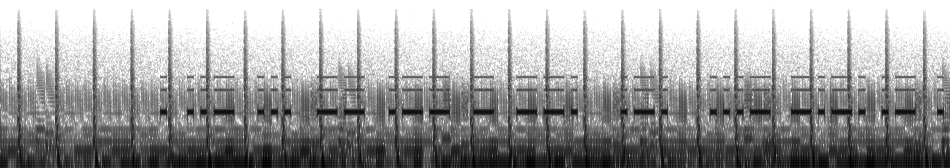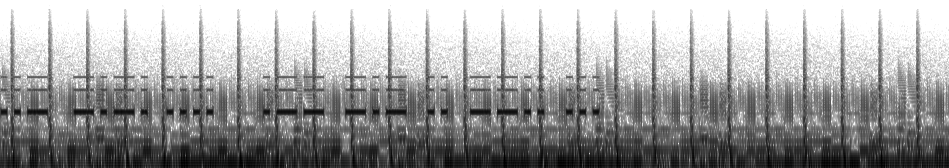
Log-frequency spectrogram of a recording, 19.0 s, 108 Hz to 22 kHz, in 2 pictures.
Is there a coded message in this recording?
Yes: Morse code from 1.5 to 15.6 s, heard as a keyed tone, hand-sent with a paddle, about 18 wpm, 640 Hz. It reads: EUSMWTG R VCAVCH WKIZS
